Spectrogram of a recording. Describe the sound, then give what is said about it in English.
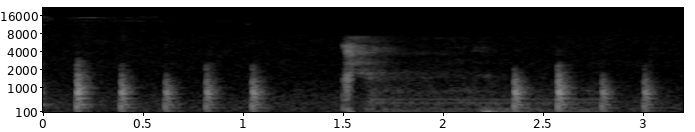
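Crisp knocking on a door: five quick evenly spaced raps, a brief pause with a single heavier thud, then four more quick knocks, with no voices. “Someone at the door.”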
